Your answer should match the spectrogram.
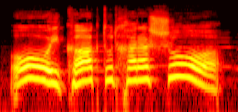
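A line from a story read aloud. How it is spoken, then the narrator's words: Exclaiming. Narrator (Russian): воскликнул он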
